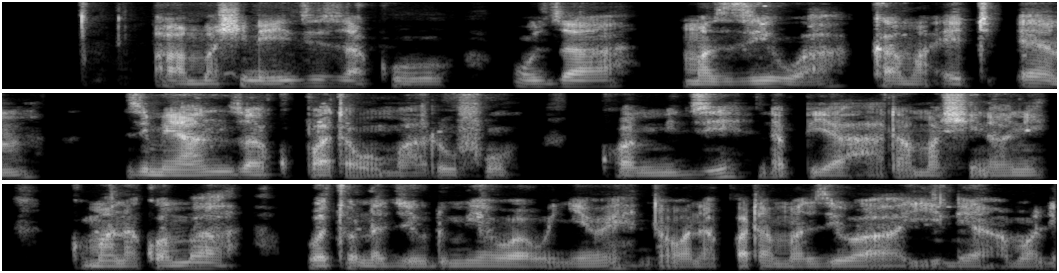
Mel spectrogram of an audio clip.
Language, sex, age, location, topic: Swahili, male, 25-35, Nakuru, finance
